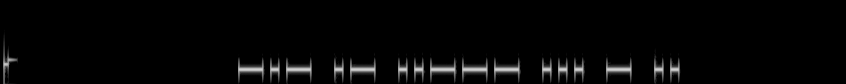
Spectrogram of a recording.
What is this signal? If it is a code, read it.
Morse code, heard as a keyed tone, about 15 wpm, 700 Hz. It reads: KA2STI
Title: USA Call Signs - 6 Characters - Repeated 2x - 15wpm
